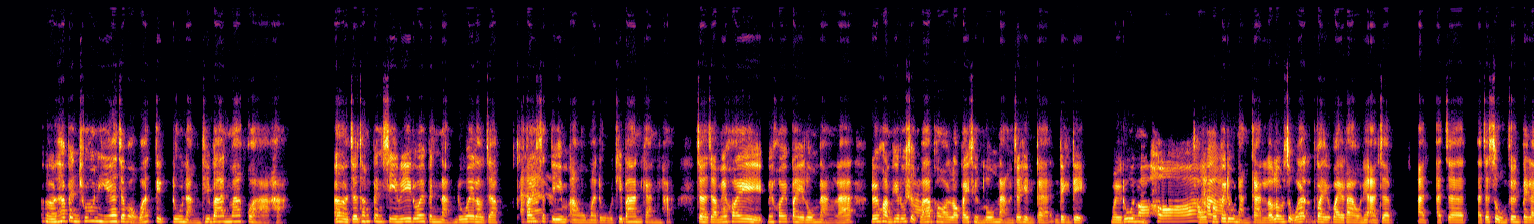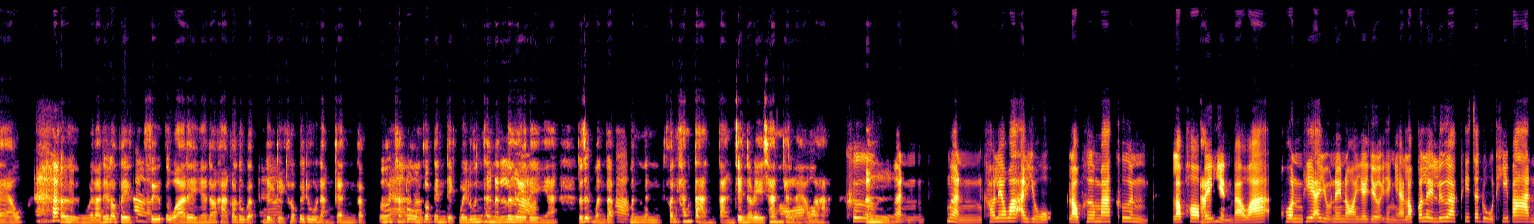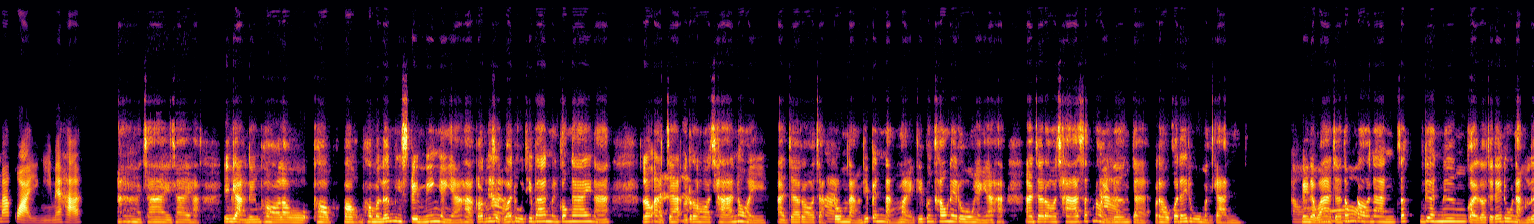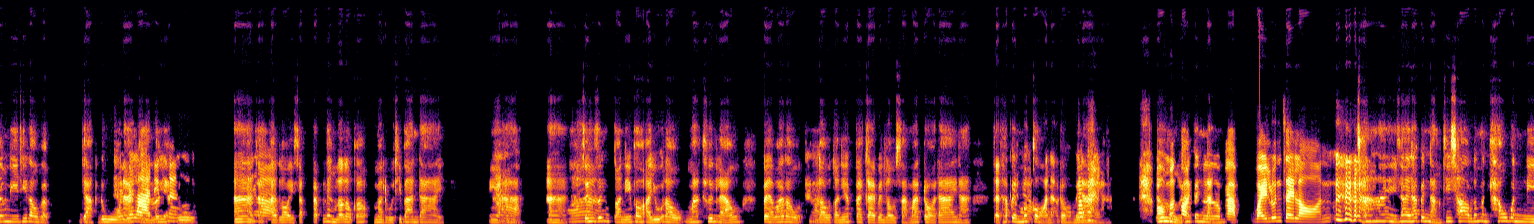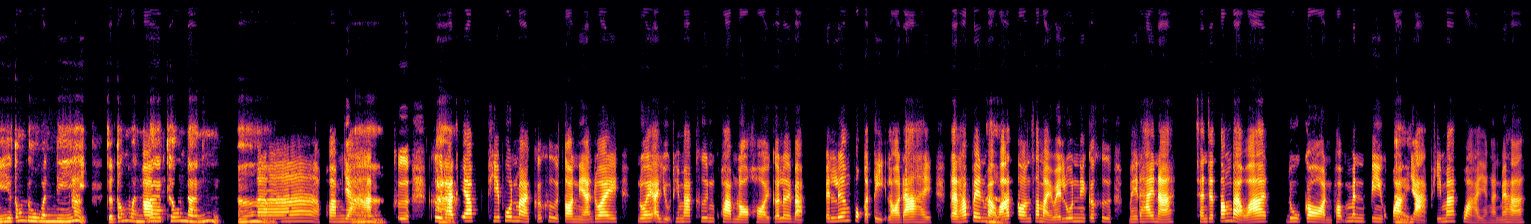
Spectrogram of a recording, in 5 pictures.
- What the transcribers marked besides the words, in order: laughing while speaking: "อ๋อ"; chuckle; tapping; laughing while speaking: "ทำไม ?"; chuckle
- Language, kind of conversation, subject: Thai, podcast, การดูหนังในโรงกับดูที่บ้านต่างกันยังไงสำหรับคุณ?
